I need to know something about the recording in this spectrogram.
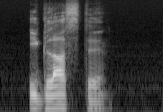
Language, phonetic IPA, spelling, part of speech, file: Polish, [iɡˈlastɨ], iglasty, adjective, Pl-iglasty.ogg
